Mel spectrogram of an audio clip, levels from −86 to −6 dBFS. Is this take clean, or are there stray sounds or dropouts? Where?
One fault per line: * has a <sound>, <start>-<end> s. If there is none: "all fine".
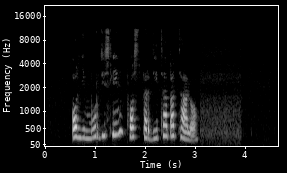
all fine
